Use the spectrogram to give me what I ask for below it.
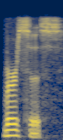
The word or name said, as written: versus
